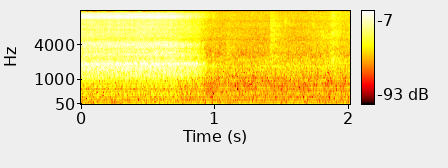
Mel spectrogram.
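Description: Walthers HO-scale powered crane's small DCC-controlled motor and gearing running with a steady whine as the model moves along the track, cutting off suddenly about a second in as it stops against the gondola. Near silence follows.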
